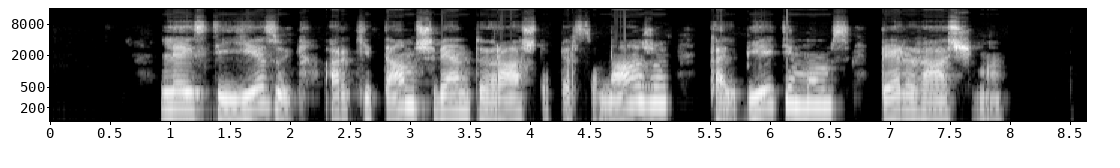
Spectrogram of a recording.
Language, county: Lithuanian, Utena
